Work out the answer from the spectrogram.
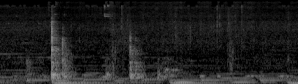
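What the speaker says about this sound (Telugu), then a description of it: "వేసుకొని ఒక్క నిమిషం మనం వేయించుకుందాం" Potatoes tossed with fresh coriander fry in a pan, giving a soft steady sizzle with a few sharp clatters of a spoon stirring against the pan.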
